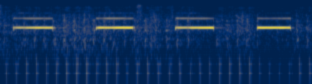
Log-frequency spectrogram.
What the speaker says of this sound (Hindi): अभी मैंने जैसे गाड़ी स्टार्ट की है तो इसका आवाज़ आप सुन सकते हो।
